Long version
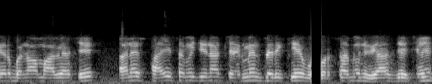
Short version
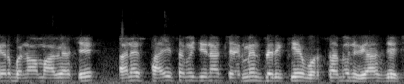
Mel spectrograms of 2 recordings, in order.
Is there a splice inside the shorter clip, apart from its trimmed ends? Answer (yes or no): yes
